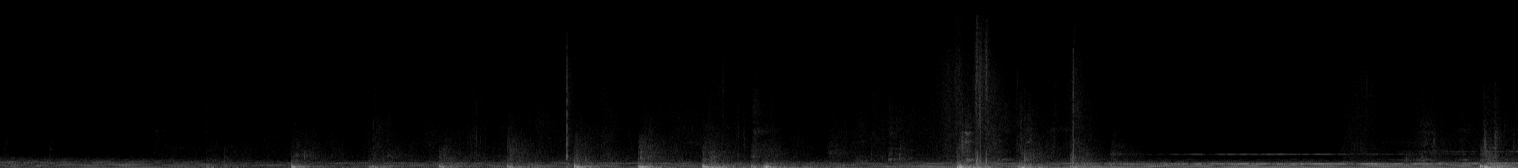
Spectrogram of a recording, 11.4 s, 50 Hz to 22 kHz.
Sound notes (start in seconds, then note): 2.5 footsteps thudding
